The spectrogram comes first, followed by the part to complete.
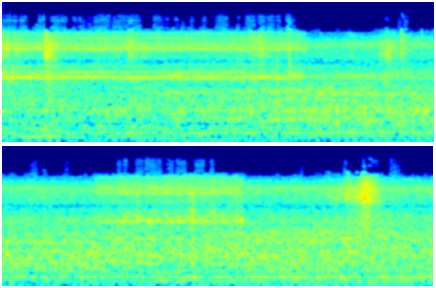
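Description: Twin-turboprop airliner flying overhead: a steady engine and propeller drone. A thin high whine sits over it, dropping out about two seconds in and coming back about four seconds in.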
